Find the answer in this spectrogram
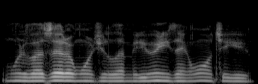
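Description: Possessive male romance hero voiced by a woman, direct, seductive, lowered pitch, dull sound. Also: flat delivery, very fast, dry recording, lightly acted. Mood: seductive, intense. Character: hot-tempered, possessive male lover in a romance novel. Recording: dull lo-fi home recording.

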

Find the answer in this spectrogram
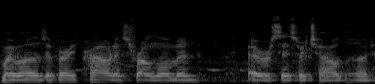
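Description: A teenage male high school student confessing in a subdued, regretful way. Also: monotone, normal speed, fairly bright tone, a little hiss or hum. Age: teens. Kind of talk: reflective interview confession. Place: school room with whiteboard.

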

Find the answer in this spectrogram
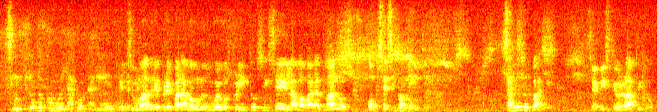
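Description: Echoey, lively male story narrator. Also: mid-range voice. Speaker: radio drama narrator. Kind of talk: scripted story narration, read aloud. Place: TV studio rehearsal set, indoors. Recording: echoey distant camcorder sound, muffled, noisy.

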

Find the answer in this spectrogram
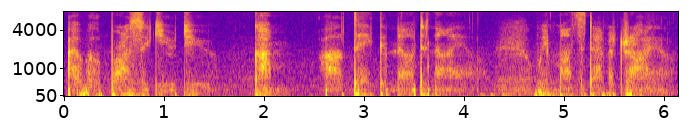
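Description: A woman's voice: takes it slowly, a bit bright. A woman voicing a cunning, domineering old dog from a storybook rhyme in a whisper. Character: cunning, menacing old dog acting as judge.

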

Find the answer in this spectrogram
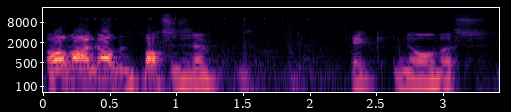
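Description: A man's voice: medium pitch, normal speed. A man, chatting and laughing while streaming a shooter game. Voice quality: raspy. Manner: excitable, laughing, swearing. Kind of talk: casual gaming banter.

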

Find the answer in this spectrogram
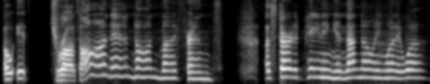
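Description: A woman with a bright, forward voice and a dry, close sound hosts a painting lesson. She chats casually and playfully, poking fun at herself while she explains what she is doing. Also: high voice, takes it slowly, dry recording. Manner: playful, chatty, self-deprecating. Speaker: painting teacher, show host. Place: indoor art studio.

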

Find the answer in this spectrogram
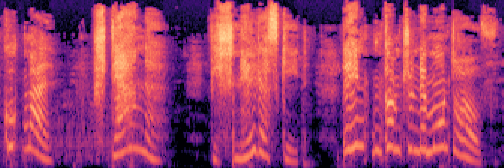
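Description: An actress playing a chatty, blunt and curious young child in a 1950s German radio drama. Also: female voice, very high-pitched, sing-song, takes it slowly, a bit bright, exaggerated voice. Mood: dreamy, chatty. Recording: noisy old mono radio recording.

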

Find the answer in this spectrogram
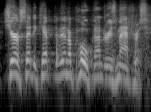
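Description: An actor playing a scheming young outlaw who gives curt orders in a 1950s radio drama. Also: male voice, sits high, animated, racing. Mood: shouting. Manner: bossy, curt. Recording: noisy old radio broadcast.

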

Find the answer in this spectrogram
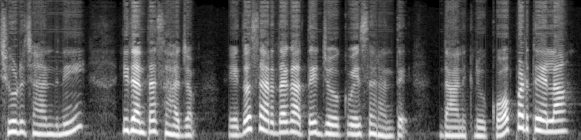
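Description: A woman voicing a gentle, patient elder daughter-in-law who calms others down. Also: mid-range voice, moderate pace, close to an everyday voice. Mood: soothing. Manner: soothing, reasoning.

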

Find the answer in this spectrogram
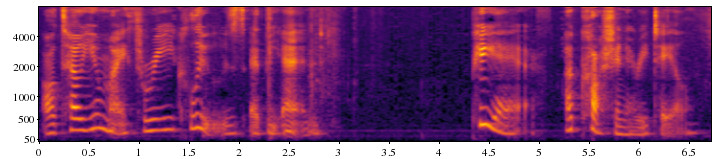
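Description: A woman's voice: medium pitch, expressive, takes it slowly, gravelly, a little hiss or hum. A woman reading a children's storybook aloud as its narrator. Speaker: storybook reader.

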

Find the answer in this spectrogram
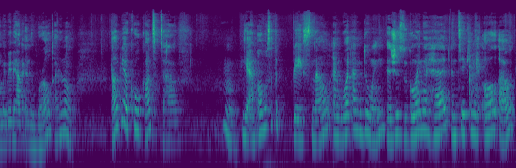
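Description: Lower-pitched woman vlogger in an echoey room. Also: darkish tone. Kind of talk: casual chat to camera. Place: bare-walled room at home, indoors. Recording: roomy echo, clear background noise.

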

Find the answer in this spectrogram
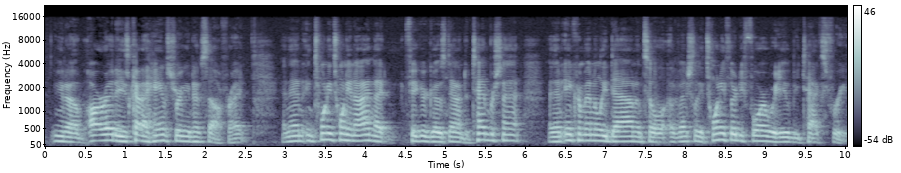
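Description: Young male sports blogger, casual home-studio commentary, mid-range voice, full of ums and restarts. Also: medium pitch. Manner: conversational, many fillers and restarts, wry laughs. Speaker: sports blog host. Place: home room indoors.

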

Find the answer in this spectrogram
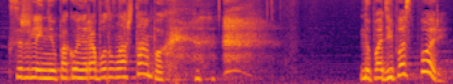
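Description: A woman playing a self-assured, arch stage actress in her thirties with a theatrical, expressive way of talking. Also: fairly high pitch, moderate pace, long reverb tail, soft background music, lightly acted. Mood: animated, persuasive.

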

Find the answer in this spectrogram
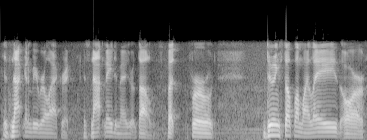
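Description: A middle-aged man giving a casual hands-on explanation in a rambling, plain-spoken way, correcting himself as he goes. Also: a little slow. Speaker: hobbyist demonstrating a homemade radio antenna build. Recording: low-fi muffled sound with clear background noise.

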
